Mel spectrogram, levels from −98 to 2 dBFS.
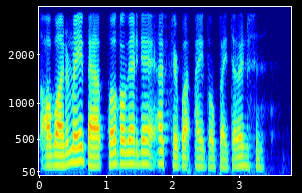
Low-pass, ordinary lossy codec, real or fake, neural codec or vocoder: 3.6 kHz; none; fake; codec, 16 kHz, 0.5 kbps, FunCodec, trained on Chinese and English, 25 frames a second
